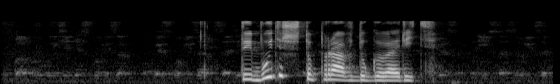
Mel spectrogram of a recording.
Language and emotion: Russian, neutral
